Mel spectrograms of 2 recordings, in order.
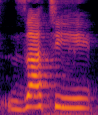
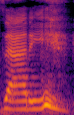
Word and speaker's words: Zati: Oh, it's Zati, not Zaddy. Sorry. We're all from like the Midwest, United States. We don't pronounce our T's. Yeah, we don't pronounce the T's very much.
